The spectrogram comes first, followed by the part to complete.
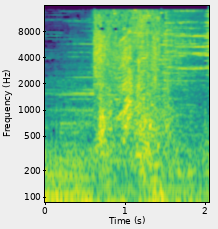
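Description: Animation sound effects for an explosion of fiery energy: a deep rumble, then a sudden loud crashing burst about half a second in, over background music.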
